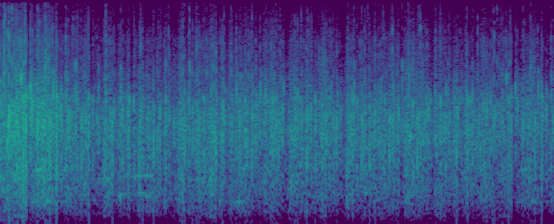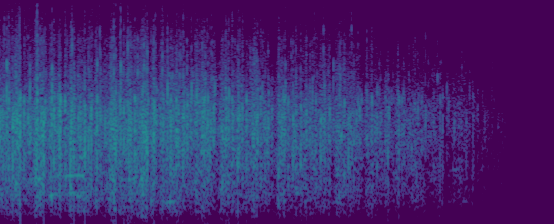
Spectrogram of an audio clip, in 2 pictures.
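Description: Audience applauding: a dense patter of many hands clapping that slowly dies away and stops shortly before the end.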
